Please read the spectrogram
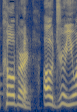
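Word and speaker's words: Cockburn: Kofi Coburn, which I'm surprised it's pronounced Coburn, but after you see the guy, if he told you his name is pronounced a certain way, you would go, yes, sir, whatever you want, sir.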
